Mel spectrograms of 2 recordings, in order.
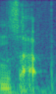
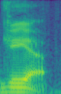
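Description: First: The name begins with a Z sound. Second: The name does not begin with a Z sound. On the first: This is how the local people pronounce it. "but they say ... like a Z" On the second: This is the speaker's own habitual pronunciation. "I always used to say"

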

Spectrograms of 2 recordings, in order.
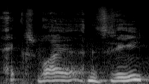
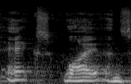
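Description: First: It is said in an American accent. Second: It is said in a British accent.

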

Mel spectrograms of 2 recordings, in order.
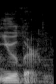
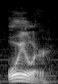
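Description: First: The name begins with a 'yoo' sound. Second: The name begins with an 'oy' sound. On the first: The speaker calls it wrong. "not Euler" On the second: The speaker calls it right. "is pronounced Euler"

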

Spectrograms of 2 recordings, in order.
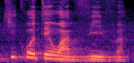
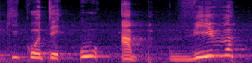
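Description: First: The words are linked and run together. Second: The words are said separately without linking.

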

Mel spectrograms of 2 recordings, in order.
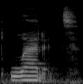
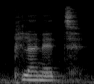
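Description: First: The p joins the l directly. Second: A vowel separates the p from the l. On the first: The speaker calls it right. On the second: The speaker calls it wrong.

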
